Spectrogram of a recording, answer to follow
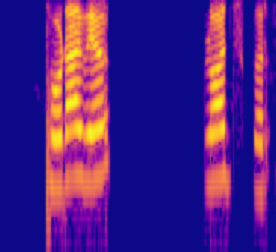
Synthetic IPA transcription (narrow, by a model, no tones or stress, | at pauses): t̪ʰoɽaʋeɭ | plɔd͡z | kəɾ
